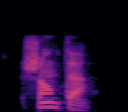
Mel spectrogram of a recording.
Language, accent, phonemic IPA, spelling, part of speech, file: French, France, /ʃɑ̃.ta/, chanta, verb, LL-Q150 (fra)-chanta.wav
- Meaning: third-person singular past historic of chanter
